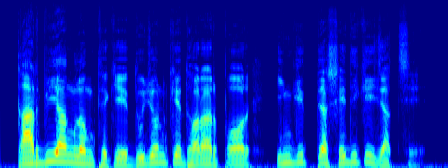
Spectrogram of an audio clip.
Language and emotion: Bengali, neutral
